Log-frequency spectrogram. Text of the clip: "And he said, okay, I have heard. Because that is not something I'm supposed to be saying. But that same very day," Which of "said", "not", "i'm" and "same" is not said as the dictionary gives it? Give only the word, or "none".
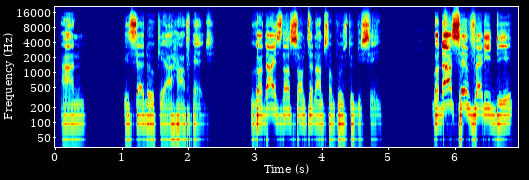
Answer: none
